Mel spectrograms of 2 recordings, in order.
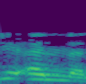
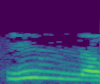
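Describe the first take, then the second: First: The word begins with an 'a' vowel. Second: The word begins with an 'i' vowel. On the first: The speaker calls it wrong. "مش أن، لا" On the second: The speaker calls it right. "ذلك بكسر الهمزة"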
